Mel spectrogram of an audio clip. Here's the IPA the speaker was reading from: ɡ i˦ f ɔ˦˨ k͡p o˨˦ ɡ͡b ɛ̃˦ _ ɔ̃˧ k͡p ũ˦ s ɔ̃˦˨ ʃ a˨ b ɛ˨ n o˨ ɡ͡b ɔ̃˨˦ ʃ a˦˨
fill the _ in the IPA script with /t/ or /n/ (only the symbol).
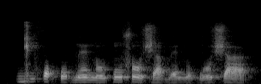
n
